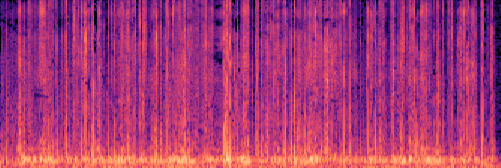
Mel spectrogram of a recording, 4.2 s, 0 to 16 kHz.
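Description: Very long acrylic nails scratch and tap across a fist-sized round microphone head covered in plastic rhinestones and beads. The result is a dense, steady stream of scratchy clicks and rattles over a low, humming rumble centered near 200 Hz. The level stays fairly even throughout.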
